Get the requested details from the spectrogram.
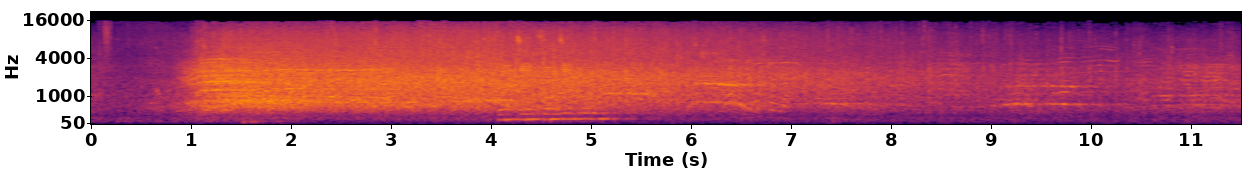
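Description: A large crowd cheers and applauds loudly, then slowly dies down.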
